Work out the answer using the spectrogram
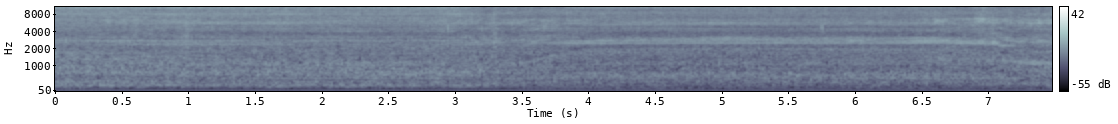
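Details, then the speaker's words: Emerson Quiet Kool window air conditioner after fan motor replacement with a GE motor from a Kenmore unit, compressor started: even airflow rush with smooth low compressor hum, quiet fan, no rattles or squeals; running normally. "summer and here it is a few minutes later compressor sounds great it's blowing nice cold air and the fan is quiet so I'm finally happy with the way this uh unit is"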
